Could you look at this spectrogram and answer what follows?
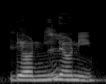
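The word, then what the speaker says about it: Léonie: Carmelo y su hermana Leonie, ¿cómo se pronuncia? Leoní.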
